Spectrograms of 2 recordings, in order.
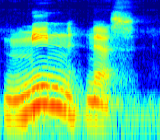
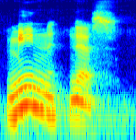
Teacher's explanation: It's like you have 2 of the same consonant together, okay, and you make 2 sounds in the middle of the word. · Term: lengthening a consonant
